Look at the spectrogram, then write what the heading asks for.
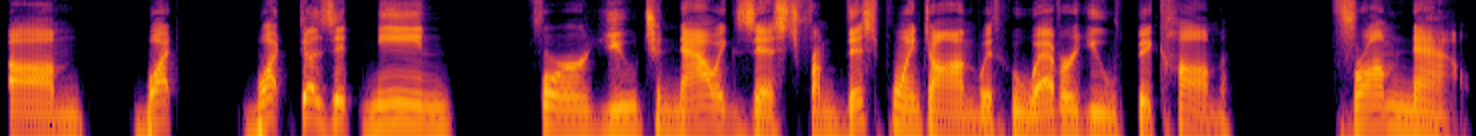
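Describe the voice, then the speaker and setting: A man's voice: mid-range voice, slow pace, clear, resonant tone, no room sound, rough recording. Dry-sounding man chatting casually about writing. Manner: explanatory, poses rhetorical questions, swears casually. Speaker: podcast co-host and scriptwriter.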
